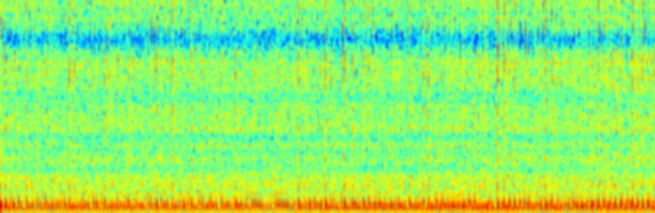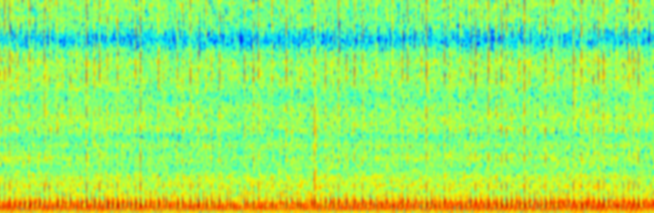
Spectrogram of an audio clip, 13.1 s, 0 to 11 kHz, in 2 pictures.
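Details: Ported Homelite Super XL-130 chainsaw on its final test run: steady, even two-stroke burble with no misses or hunting; normal idle, oil and running good.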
